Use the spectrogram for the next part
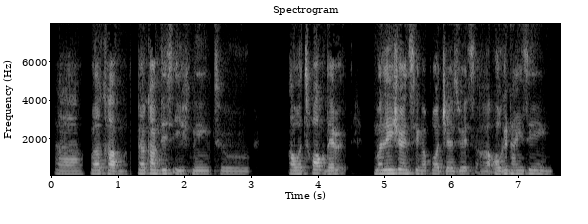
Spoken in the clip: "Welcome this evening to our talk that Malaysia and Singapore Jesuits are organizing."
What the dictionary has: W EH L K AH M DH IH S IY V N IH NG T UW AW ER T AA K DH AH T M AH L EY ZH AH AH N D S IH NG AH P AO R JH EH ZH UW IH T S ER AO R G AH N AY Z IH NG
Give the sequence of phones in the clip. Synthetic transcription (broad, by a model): W EH L K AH M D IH S IY V N IH NG T UW AW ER T AA K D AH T M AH L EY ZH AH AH N S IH NG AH P AO JH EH Z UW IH T S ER AO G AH N AY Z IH NG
